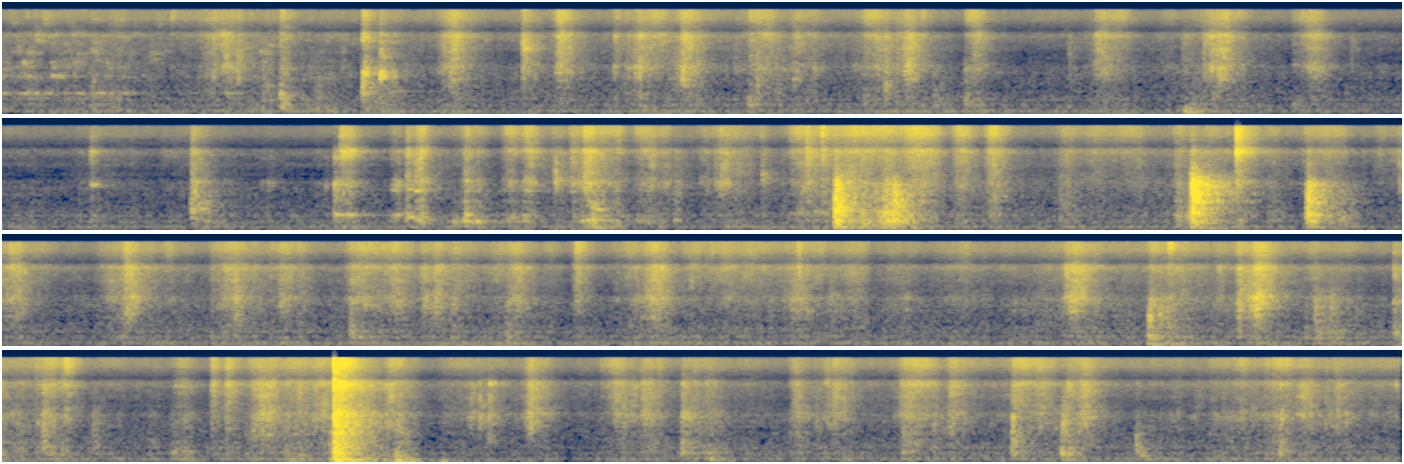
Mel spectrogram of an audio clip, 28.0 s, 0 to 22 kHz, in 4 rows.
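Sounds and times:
kitchen items clattering: 0.0 - 2.2.

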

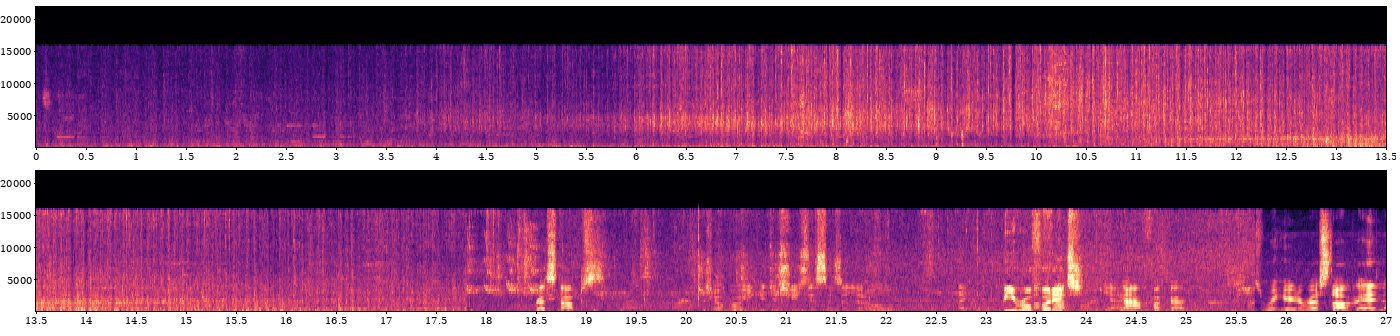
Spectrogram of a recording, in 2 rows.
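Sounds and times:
car wash brushes and water spray: 4.0 - 15.2.

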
